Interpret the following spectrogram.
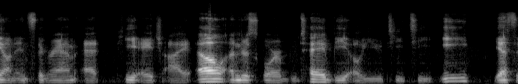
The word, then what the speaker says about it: Boutte: instagram at phil underscore booty b-o-u-t-t-e yes it's boute and that's how you pronounce it if it's not funny you're saying it wrong so get it right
